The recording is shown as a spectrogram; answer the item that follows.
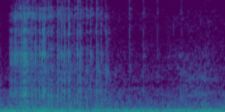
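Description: A soft rustle in the first second, then a few faint ticks, over a steady low hum.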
